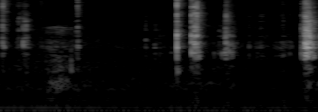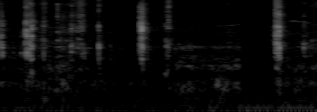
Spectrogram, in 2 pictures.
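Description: Faint handling noise: a scatter of short clicks and crackles, the loudest about three seconds in, as the wire legs of a light sensor are pushed into the holes of a paper circuit card.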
